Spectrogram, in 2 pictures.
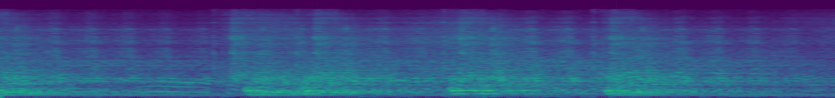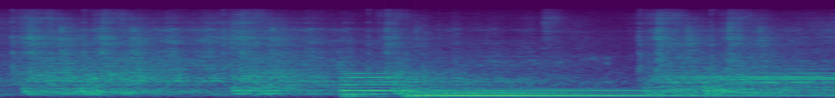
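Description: Jazz big band playing live in a hall, heard from the audience: short chords about a second apart, then a strong sustained low note from about six seconds in.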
